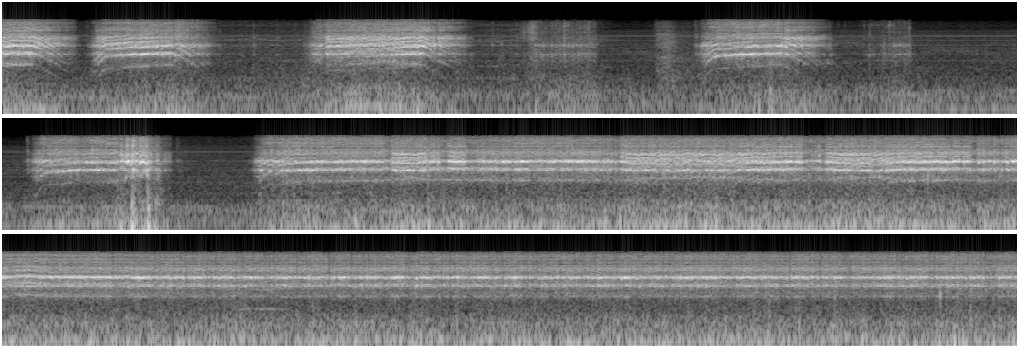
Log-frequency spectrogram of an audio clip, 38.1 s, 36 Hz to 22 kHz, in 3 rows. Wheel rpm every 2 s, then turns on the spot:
90, 30, 100, 0, 70, 10, 60, 30, 140, 160, 160, 160, 160, 160, 160, 160, 160, 160, 160.
10-12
